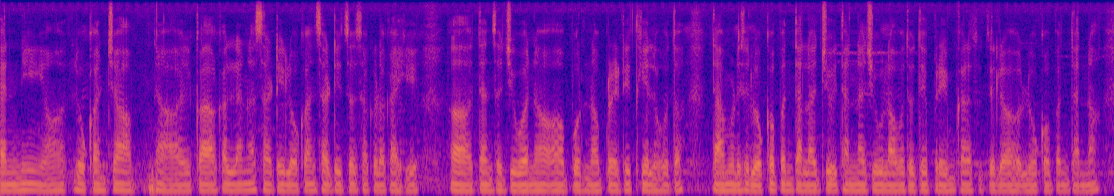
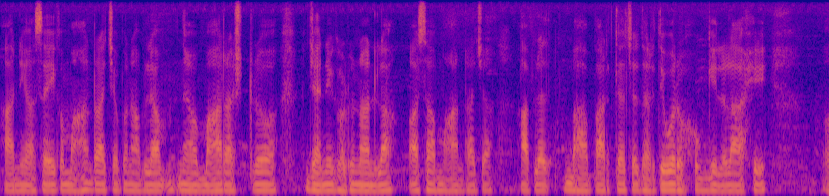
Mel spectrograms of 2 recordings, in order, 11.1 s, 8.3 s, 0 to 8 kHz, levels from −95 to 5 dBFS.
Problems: background sounds at intervals, continuous background conversations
